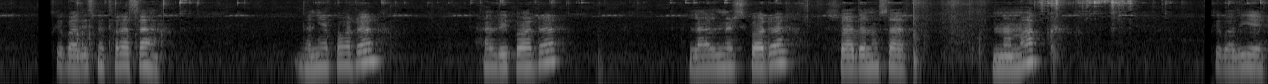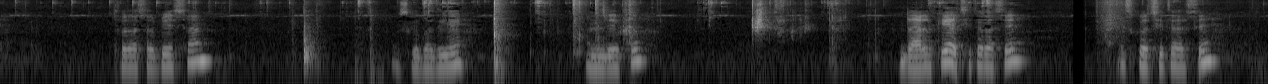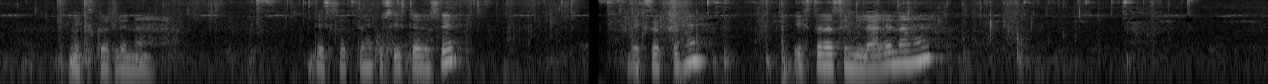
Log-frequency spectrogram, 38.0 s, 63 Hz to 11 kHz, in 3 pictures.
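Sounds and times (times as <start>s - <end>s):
glass bangles jingling: 10.2s - 12.0s, 12.6s - 22.8s, 25.3s - 37.9s
hand squelching wet batter: 27.2s - 37.0s.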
